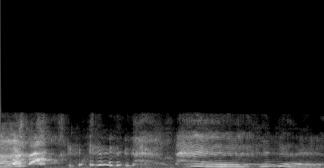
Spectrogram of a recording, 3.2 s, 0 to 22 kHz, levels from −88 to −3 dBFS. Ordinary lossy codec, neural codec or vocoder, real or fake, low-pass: AAC, 48 kbps; codec, 24 kHz, 3 kbps, HILCodec; fake; 7.2 kHz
